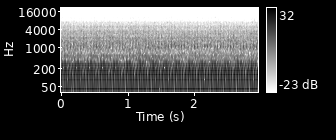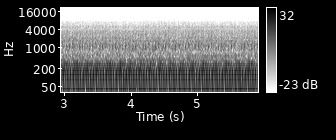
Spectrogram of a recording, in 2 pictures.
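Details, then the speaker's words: Marketplace diesel generator of unknown condition, tested after reassembly: even, steady low chug with constant beat, no misses or surging; engine runs smoothly but generator still makes no power. "oh she's running really well been not making power still so we'll have to do a bit more digging"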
